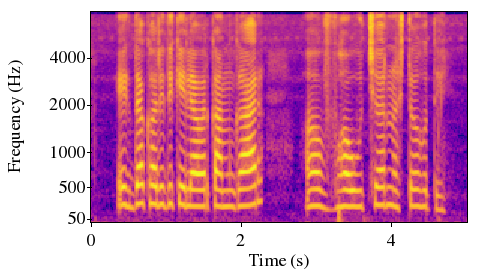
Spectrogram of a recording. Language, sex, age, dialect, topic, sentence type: Marathi, female, 25-30, Varhadi, banking, statement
